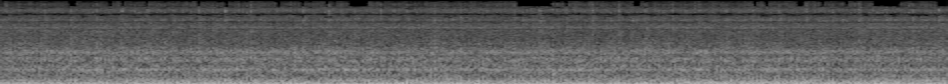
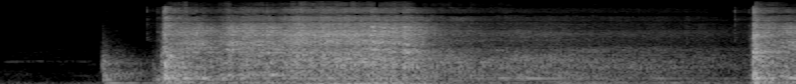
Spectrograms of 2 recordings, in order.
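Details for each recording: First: Carbureted AMC Eagle after turning the mixture screws out another half turn each, following a sizzling suspected air-fuel or vacuum issue: low, steady, even idle with no stumble or miss, a smooth purr. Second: AMC Eagle with new starter, water and transmission fluid leaks; starter whirrs, engine catches briefly with a rough burst then dies, won't stay running though fuel pump confirmed working.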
